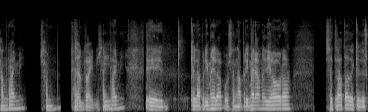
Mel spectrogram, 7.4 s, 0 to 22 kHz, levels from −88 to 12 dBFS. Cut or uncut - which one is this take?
uncut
